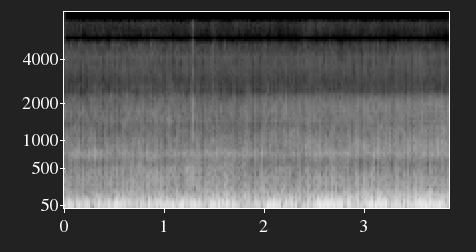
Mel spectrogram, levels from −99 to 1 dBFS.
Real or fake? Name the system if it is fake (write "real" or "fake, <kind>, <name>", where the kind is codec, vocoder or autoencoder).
fake, vocoder, Vocos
